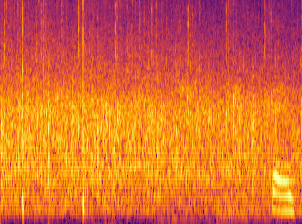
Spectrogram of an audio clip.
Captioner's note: applause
